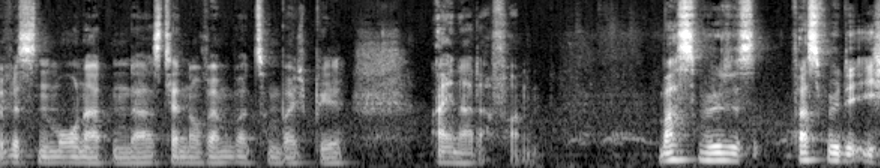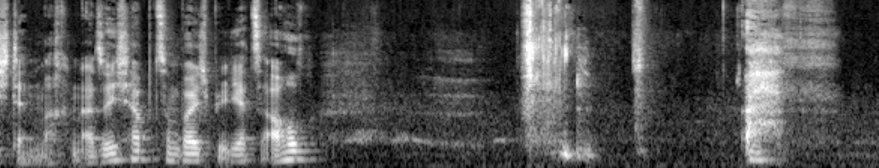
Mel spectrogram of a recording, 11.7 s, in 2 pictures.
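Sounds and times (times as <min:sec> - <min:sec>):
speech: 0:00.0 - 0:03.7, 0:04.4 - 0:08.3, 0:09.3 - 0:09.9
person sneezing: 0:09.3 - 0:11.4.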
